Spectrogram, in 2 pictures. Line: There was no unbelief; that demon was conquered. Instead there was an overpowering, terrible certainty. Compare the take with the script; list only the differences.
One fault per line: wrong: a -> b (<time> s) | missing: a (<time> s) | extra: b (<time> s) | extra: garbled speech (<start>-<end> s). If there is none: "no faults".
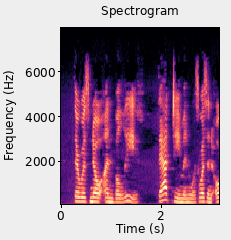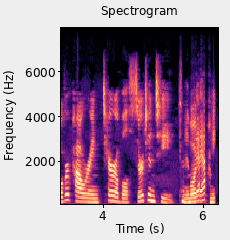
missing: conquered Instead there (2.8 s)
extra: garbled speech (5.5-6.2 s)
